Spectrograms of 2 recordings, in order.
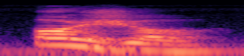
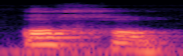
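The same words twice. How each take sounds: First: The word has the Ladino pronunciation. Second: The word has the Spanish pronunciation. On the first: "in Ladino it's ojo" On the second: "in Spanish is ojo"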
